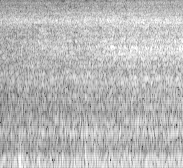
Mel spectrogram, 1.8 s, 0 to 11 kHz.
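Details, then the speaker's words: $500 LS V8 donor engine for a 1990 Chevrolet Silverado shop truck swap, cold start in 30s°F weather on booster pack before teardown: steady, even idle with heavy hiss, no knocks or misses; normal cold-start idle, runs well. "my LS motor runs cold start. It's really cold today, well, 30s. Sounds great."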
